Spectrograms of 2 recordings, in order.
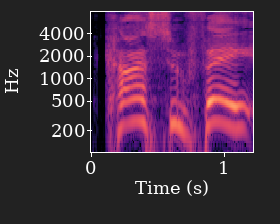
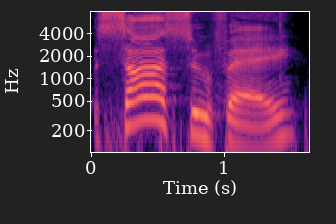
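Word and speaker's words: ça suffit: Liza says, Ka-souffle is pronounced sa-souffle and means that's enough.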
